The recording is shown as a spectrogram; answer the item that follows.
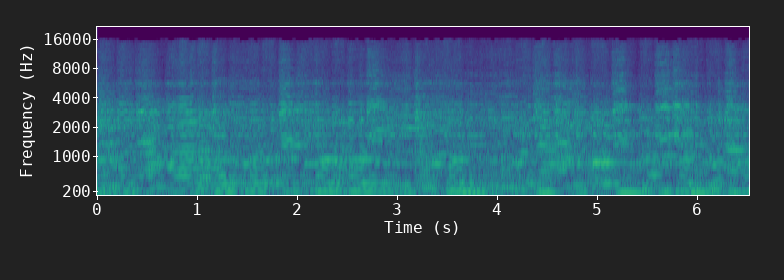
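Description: Solo cello strung with gut strings and played with a baroque bow, tuned low to A=415, playing a steady stream of quick bowed notes over lower bass notes.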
